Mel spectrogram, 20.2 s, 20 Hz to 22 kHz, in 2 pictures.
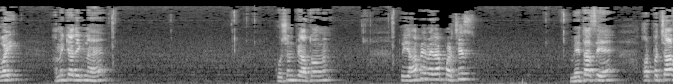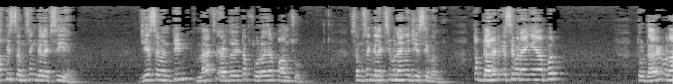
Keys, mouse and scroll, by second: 1.6 click, 7.3-16.6 drag, 20.1 F4.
